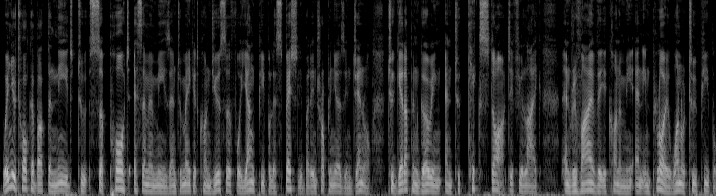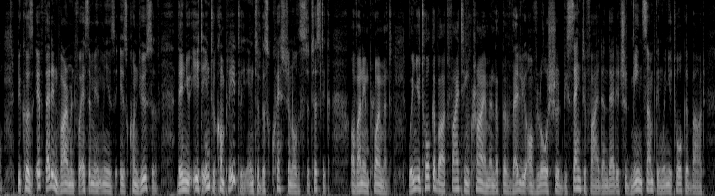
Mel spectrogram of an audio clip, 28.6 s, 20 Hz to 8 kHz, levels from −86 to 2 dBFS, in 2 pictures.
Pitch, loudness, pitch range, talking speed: 105 Hz, -32 LUFS, 95-120 Hz, 190 wpm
